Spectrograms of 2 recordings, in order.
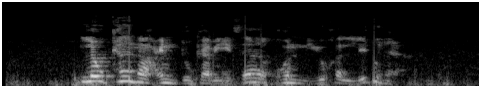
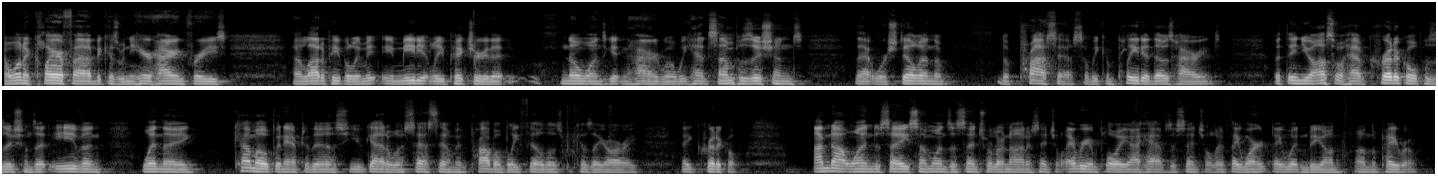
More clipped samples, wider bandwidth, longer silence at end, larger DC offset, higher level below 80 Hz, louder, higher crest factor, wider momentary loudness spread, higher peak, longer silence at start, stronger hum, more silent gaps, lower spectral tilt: neither; second, 11 kHz vs 15.5 kHz; about the same, 0.3 s vs 0.2 s; neither; first, -48 dBFS vs -62 dBFS; about the same, -23 LUFS vs -25 LUFS; about the same, 20 dB vs 20 dB; first, 16 LU vs 11 LU; about the same, -4 dBFS vs -6 dBFS; about the same, 0.1 s vs 0 s; neither; neither; about the same, -6.5 dB/octave vs -6 dB/octave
